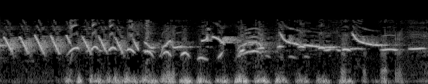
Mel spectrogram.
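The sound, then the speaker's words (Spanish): A bird chirps and trills continuously, with rapid repeated high notes and sweeping whistled phrases, clear over a low rumbling background. “¿Cómo canta el pajarito?”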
